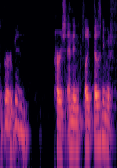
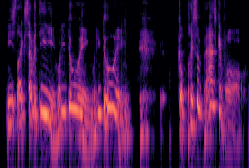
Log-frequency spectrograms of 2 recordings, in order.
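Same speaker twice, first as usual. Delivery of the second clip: much higher, incredulous scolding; exasperated squeaky rant; 4 dB louder than usual. Acted. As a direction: scold the lovers in a mock squeaky voice. Ranting at the play's teen lovers.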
